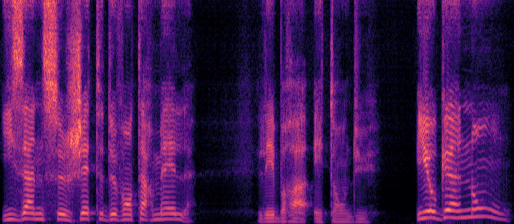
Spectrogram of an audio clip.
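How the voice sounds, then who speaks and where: A man narrating a fairy tale in a solemn, measured way. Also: fairly high pitch, very animated, no room sound, clean studio sound. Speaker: storyteller.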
